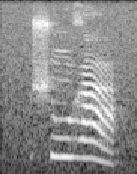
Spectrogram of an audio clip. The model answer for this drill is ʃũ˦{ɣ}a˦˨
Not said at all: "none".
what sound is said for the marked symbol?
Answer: ɣ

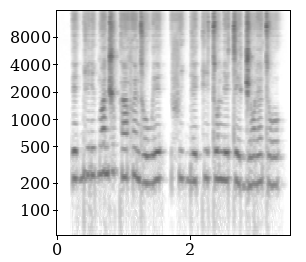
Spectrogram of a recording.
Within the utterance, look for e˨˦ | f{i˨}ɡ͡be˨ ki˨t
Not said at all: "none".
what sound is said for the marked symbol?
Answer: i˨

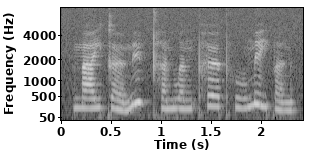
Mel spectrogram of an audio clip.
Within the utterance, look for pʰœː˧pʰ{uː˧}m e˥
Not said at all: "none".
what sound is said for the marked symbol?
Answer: uː˨˥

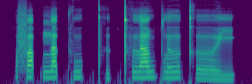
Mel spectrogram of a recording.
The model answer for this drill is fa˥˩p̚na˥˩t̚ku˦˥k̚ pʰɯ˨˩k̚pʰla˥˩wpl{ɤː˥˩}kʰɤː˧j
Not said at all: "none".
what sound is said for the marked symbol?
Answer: ɤː˥˩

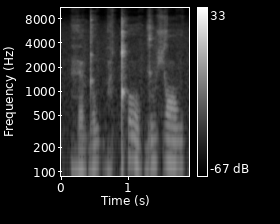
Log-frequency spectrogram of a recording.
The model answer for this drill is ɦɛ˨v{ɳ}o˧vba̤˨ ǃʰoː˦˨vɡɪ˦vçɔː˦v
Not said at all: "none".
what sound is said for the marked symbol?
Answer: ɖ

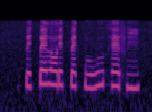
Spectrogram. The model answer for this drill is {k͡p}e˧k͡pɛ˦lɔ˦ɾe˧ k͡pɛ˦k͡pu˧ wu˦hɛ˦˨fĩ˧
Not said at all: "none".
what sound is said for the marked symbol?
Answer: k͡p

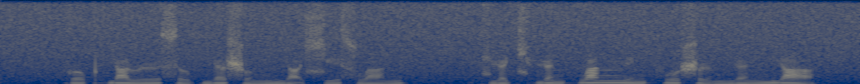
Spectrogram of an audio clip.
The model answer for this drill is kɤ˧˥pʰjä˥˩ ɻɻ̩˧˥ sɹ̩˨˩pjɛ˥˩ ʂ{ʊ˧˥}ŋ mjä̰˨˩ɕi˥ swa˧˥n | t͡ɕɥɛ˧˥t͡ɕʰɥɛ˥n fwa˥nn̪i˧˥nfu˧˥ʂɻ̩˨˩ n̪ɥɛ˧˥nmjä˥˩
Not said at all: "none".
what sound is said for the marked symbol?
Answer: ʊ˧˥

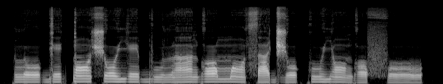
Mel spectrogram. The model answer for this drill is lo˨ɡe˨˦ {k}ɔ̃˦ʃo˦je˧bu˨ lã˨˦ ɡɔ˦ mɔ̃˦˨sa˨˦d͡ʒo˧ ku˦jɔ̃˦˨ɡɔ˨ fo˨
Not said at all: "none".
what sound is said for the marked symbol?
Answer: k͡p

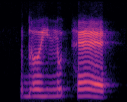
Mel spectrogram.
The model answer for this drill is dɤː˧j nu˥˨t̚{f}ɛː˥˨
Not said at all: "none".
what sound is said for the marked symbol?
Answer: h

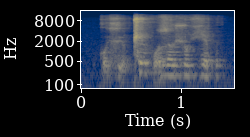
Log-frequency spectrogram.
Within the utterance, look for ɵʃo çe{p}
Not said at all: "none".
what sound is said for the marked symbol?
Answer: p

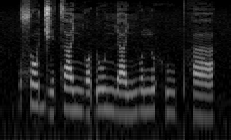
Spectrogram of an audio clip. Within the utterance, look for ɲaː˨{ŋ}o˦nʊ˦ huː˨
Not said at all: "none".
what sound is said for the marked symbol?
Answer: ɲ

